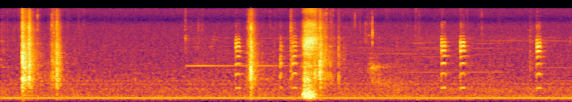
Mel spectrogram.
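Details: Three young zebra finches, about three weeks old, just out of the nest and flying on their own, give short, nasal, buzzy calls in scattered bursts over a steady low hum.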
